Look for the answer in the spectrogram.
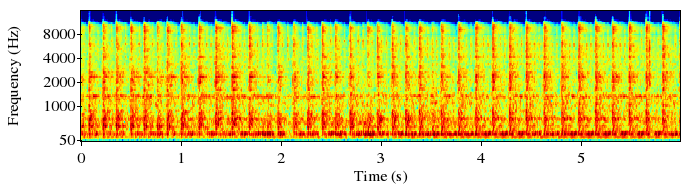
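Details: Laverda LB 125 two-stroke with Zündapp KS 125 WC engine, first starts after rebuild: sharp, even pops about five or six a second over a raspy exhaust. It runs steadily and regularly.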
